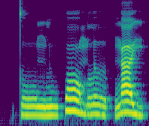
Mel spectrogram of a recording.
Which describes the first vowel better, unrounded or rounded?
rounded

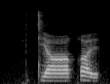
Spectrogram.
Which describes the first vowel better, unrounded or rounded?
unrounded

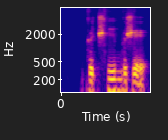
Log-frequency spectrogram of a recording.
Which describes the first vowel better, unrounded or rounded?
rounded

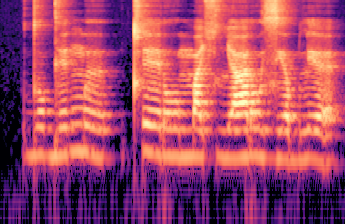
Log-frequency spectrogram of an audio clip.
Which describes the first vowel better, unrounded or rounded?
rounded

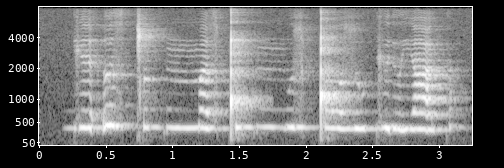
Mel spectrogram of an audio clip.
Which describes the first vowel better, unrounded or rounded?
unrounded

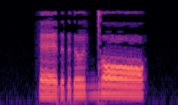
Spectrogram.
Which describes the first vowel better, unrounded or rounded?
unrounded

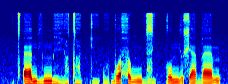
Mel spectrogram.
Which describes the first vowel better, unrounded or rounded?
unrounded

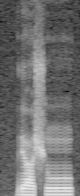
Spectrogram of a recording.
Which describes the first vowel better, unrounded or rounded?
rounded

